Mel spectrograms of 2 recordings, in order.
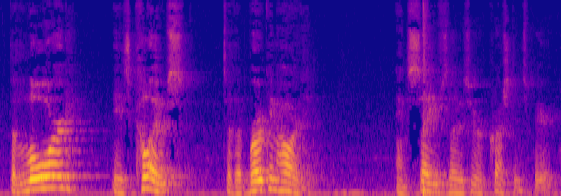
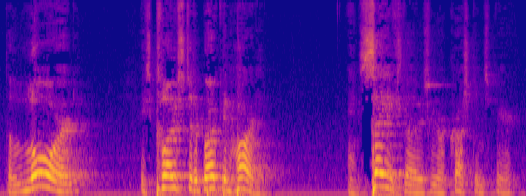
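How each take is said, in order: First: Scripture reading. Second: Verse read again, LORD lifted and then the line sinking low; scripture repeated. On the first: Preacher reading a psalm to his congregation, slow and reverent. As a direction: read the verse out like it matters, then let it fade. Reads scripture verse aloud. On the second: Preacher repeating the verse so the room remembers it, emphatic. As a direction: press the verse home the second time. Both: Acted.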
